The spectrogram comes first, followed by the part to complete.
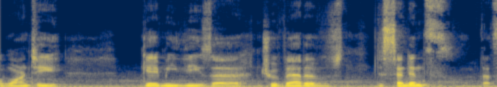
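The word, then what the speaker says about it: Truvativ: uh cover the warranty gave me these uh truvadas descendants that's how you pronounce it they also upgraded the bottom bracket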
